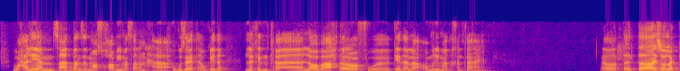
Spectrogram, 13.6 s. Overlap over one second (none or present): none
